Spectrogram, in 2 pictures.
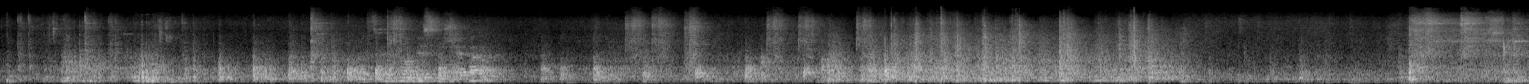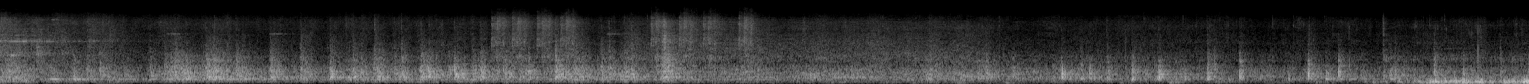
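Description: A net bundle of wooden picture frames being dragged over a hard floor, scraping and clattering with many irregular knocks. People are talking indistinctly over it, most in the first half.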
